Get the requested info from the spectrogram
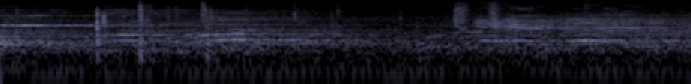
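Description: Several sharp knocks of a tennis ball, bouncing on the court or struck by a racquet, spread unevenly through the moment, with voices talking in the background.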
